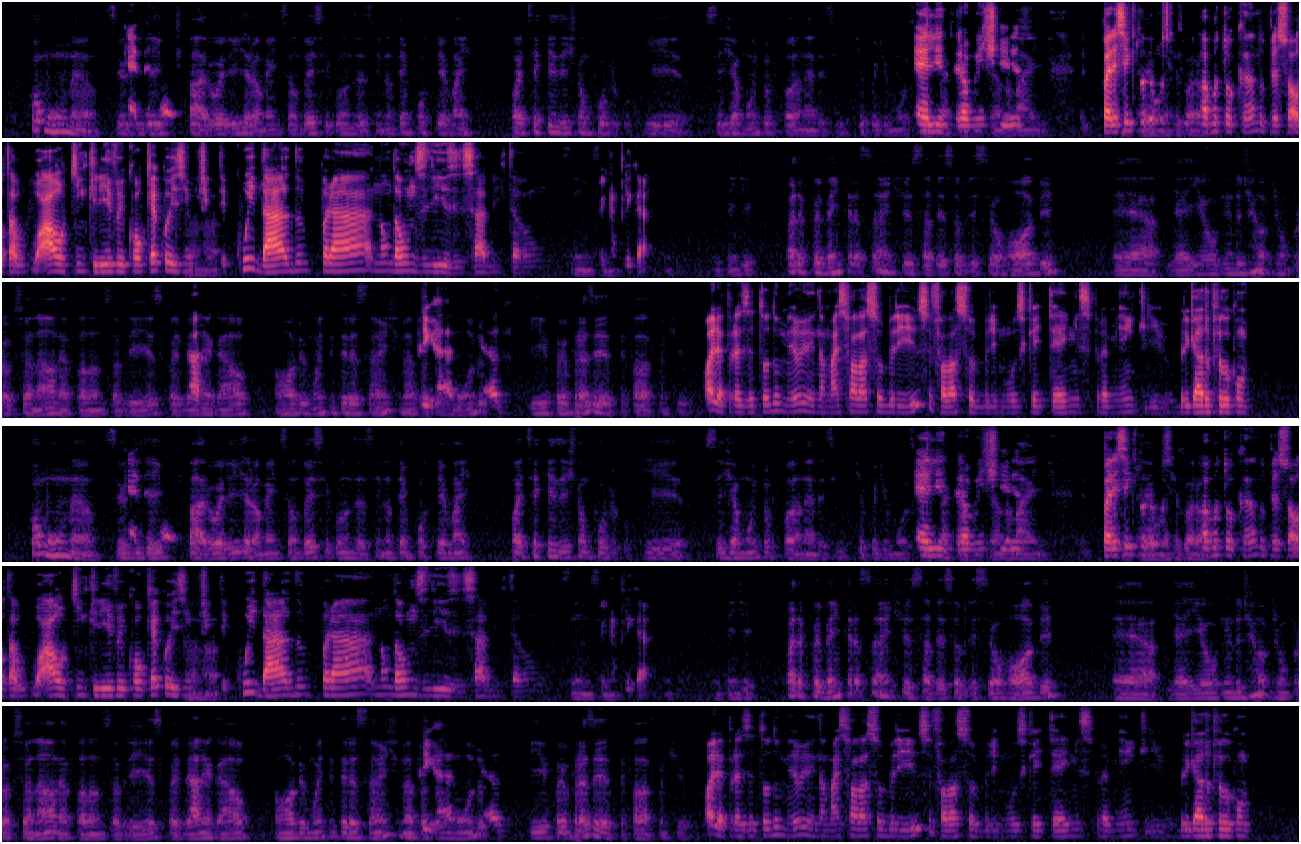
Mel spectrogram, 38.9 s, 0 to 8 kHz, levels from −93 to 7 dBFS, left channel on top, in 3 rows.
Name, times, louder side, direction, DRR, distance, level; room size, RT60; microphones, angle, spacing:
voice 1, 0.3-1.6 1.9-4.7 5.1-6.1 6.4-10.4 11.4-12.1 14.8-15.1 18.6-19.1 20.1-20.4 20.8-23.5 24.1-28.3 28.6-30.8 31.2-32.8, right 2 dB, 40° right, 1.4 m, -53 dB
voice 2, 9.1-10.2 11.0-11.7 12.0-15.0 15.4-18.1 19.3-19.4 27.8-27.9 30.1-30.4 30.8-30.9 32.9-38.4, left 9 dB, 90° left, 0.4 m, -34 dB
2.9 x 2.1 x 2.4 m
head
